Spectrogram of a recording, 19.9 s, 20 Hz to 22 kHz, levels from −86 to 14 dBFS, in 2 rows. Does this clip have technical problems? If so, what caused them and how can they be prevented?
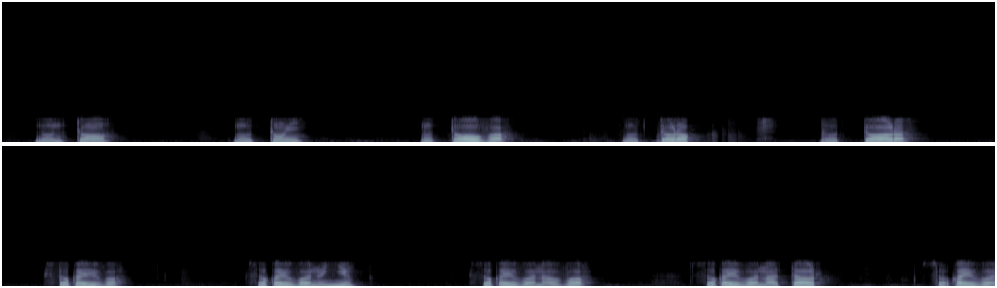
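Yes. Packet loss with pitch repetition at 7.08 to 7.36 s (180 ms lost across 280 ms, longest gap 80 ms) and 19.34 to 19.38 s (40 ms): the receiver repeats the last pitch period, giving brief buzzy held tones. Prevent it with forward error correction, a larger jitter buffer, or a less congested network path.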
